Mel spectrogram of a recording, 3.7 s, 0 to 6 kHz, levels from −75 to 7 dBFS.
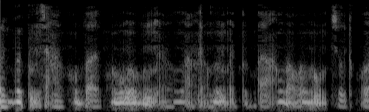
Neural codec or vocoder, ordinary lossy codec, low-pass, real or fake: autoencoder, 44.1 kHz, a latent of 192 numbers a frame, MeloTTS; MP3, 24 kbps; 5.4 kHz; fake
